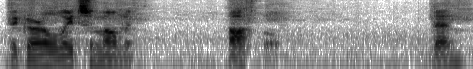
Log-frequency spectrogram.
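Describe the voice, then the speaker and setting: A man's voice: medium pitch, little pitch movement, a little slow, slight background noise. A man from the Philippines, a streamer reading a horror visual novel aloud in a dramatic storytelling manner, with commentary.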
